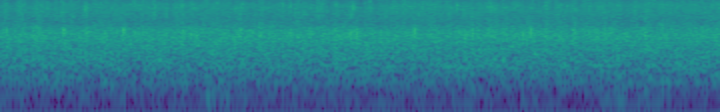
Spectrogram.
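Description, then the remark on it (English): Sustained applause from a large concert audience, the soloists and the members of the Chicago Symphony Orchestra applauding the chorus under Maestro Kubelik, a dense, steady wash of clapping with no break or voices. “The members of the Chicago Symphony still applauding.”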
